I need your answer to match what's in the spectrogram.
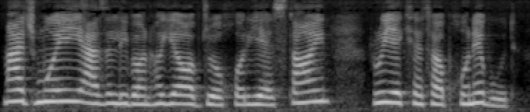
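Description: A woman reading a story aloud as narrator, calm and even. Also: fairly high pitch.

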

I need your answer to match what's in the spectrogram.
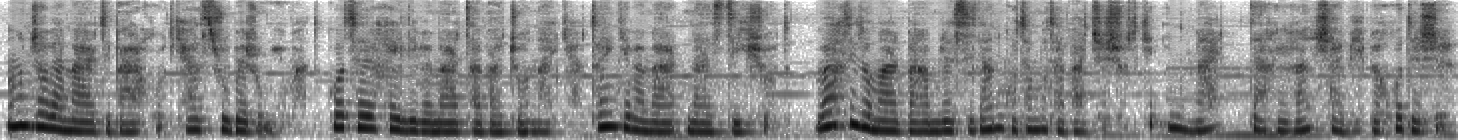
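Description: Woman telling spooky stories soft and hushed, music faint underneath. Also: medium pitch, few pauses. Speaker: narrator. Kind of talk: storytelling narration.

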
